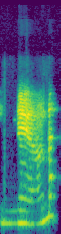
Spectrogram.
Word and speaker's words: Nun: So this is the form that the Nun takes when it is the last letter in the word, and it's pronounced exactly like our N.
